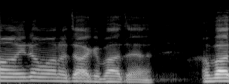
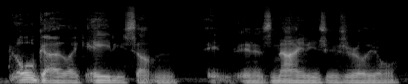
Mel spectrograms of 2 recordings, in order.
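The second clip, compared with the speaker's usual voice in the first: low soft joke voice; 9 semitones lower, 9 dB quieter than usual. Acted. Telling joke about old guy.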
